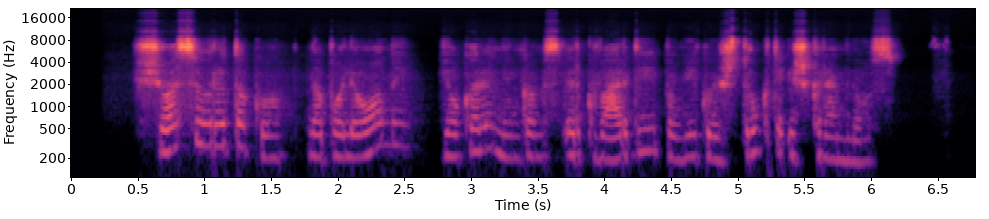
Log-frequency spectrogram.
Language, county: Lithuanian, Kaunas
